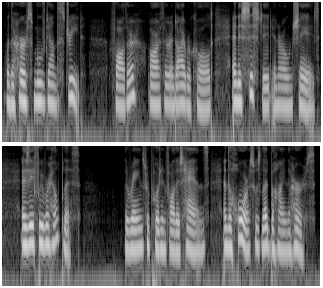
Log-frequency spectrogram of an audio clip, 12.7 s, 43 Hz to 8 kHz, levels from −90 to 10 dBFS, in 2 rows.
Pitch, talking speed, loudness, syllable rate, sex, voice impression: 180 Hz, 185 wpm, -18 LUFS, 5.6 syllables/s, female, feminine, adult-like, slightly hard, slightly muffled, fluent, intellectual, calm, elegant, slightly strict, slightly sharp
